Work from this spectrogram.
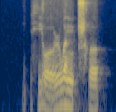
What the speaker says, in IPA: pʰ j o̰˨˩ ʊ̯ ɻ w ə˥˨ n ʈ͡ʂʰ ɤ˩

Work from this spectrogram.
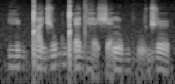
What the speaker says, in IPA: ɦ y b ǃ a d͡ʒ u b ǃʼ ɛ dʱ ɛ̰ ʃ ɛ̰ n u bʱ ṵ d͡ʒ ø

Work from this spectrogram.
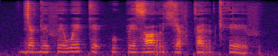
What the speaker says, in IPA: ɟ æ ɖ e f e w e k e ʔ k͡p u k͡p e z ɒ r ç æ f k æ r ʈʰ e f

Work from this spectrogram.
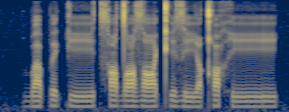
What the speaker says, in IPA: b a p e k iː t͡sʰ ɤ dˤ ɤ zˤ eː kʰ i z iː qʰ u h iː

